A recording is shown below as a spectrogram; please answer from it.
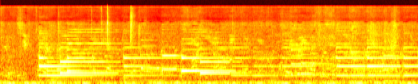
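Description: Two Brazilian ten-string violas picking a short melodic instrumental phrase, the notes starting about half a second in, over a steady low rumble.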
